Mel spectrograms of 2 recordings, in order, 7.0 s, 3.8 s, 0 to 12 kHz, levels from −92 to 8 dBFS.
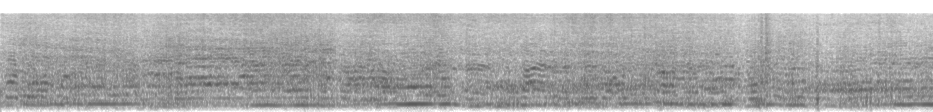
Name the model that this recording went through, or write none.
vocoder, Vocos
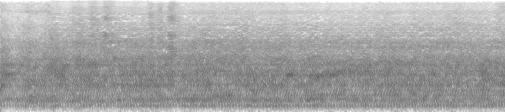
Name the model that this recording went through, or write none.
vocoder, Vocos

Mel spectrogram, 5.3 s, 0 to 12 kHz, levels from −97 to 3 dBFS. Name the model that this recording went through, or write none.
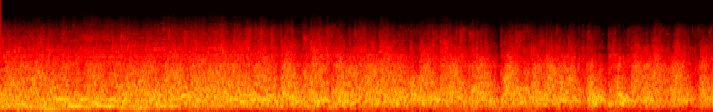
none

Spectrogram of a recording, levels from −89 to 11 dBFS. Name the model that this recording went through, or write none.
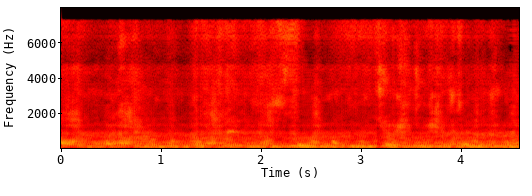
vocoder, Vocos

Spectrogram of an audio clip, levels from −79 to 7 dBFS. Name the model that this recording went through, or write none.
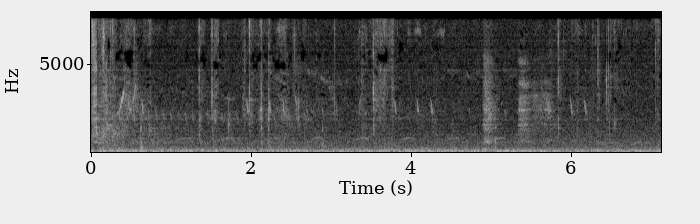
vocoder, Vocos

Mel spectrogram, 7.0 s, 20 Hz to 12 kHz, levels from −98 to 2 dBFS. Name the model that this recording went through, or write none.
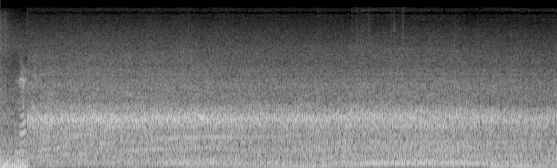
vocoder, Vocos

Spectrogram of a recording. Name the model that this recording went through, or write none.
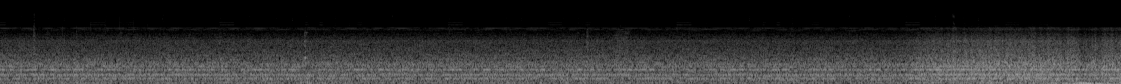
none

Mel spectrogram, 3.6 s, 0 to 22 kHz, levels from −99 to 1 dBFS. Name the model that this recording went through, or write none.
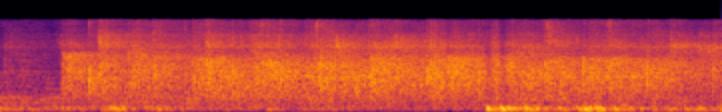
none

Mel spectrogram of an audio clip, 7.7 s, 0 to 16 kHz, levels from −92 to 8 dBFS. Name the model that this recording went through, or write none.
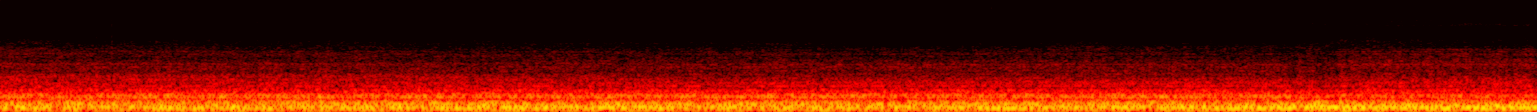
none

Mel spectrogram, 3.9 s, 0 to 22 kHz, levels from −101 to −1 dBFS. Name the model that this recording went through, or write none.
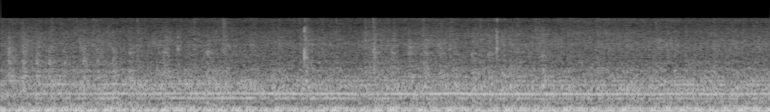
none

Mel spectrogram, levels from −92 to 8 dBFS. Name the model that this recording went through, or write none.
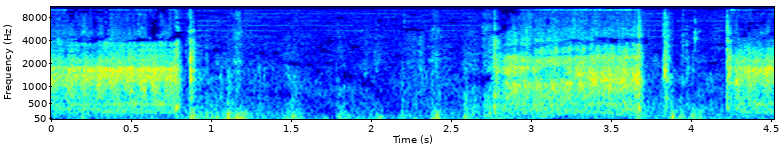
none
